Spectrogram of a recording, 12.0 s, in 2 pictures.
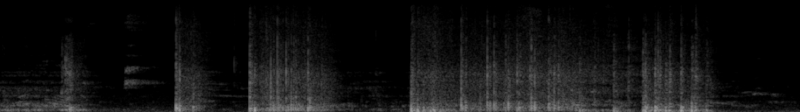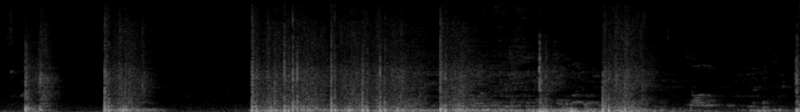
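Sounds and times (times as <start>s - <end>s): firework shells bursting: 0.0s - 11.2s.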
